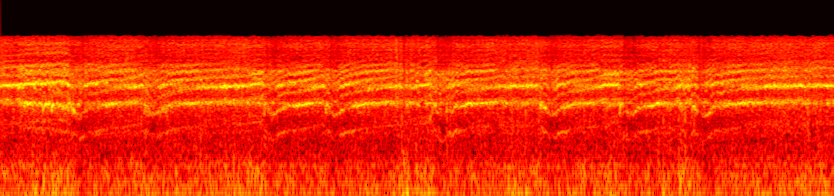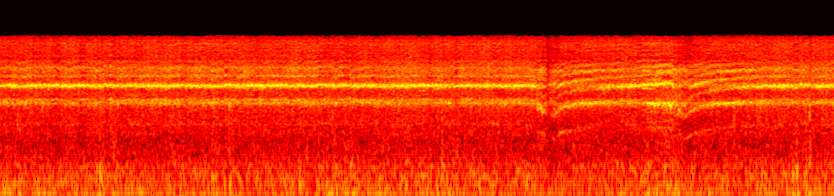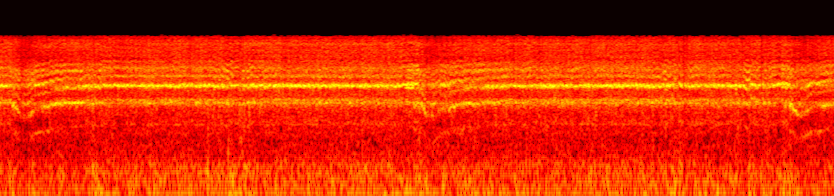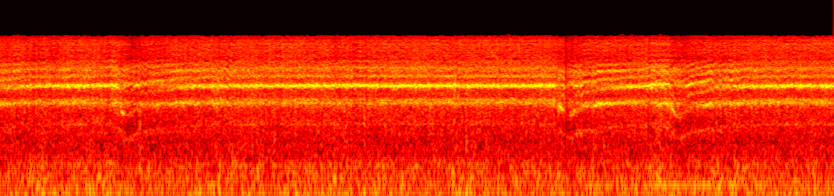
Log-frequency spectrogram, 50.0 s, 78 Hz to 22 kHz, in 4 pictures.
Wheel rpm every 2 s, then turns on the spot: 150, 140, 140, 140, 140, 140, 160, 160, 160, 160, 150, 150, 150, 160, 160, 140, 150, 160, 150, 150, 160, 160, 160, 140, 150.
none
